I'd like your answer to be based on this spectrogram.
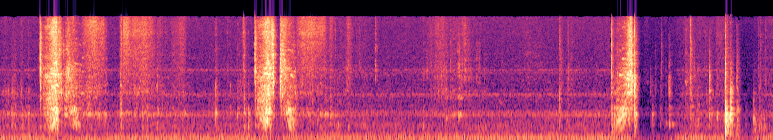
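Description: Paper scraps are trimmed for card making in a few short close rasping cuts, then a quiet stretch, and a couple more brisk strokes near the end, with no talking.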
